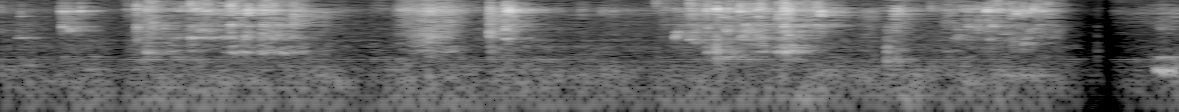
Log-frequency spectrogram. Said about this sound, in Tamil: நல்லா இப்படி வடிகட்டி எடுத்துடலாம்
